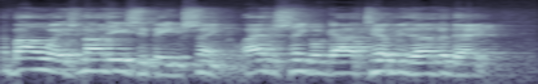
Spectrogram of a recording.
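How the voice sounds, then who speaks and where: A man speaks with a Southern US accent. There's audible room echo and noticeable background noise. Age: middle-aged. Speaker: motivational speaker. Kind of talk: stand-up. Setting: stage with audience.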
